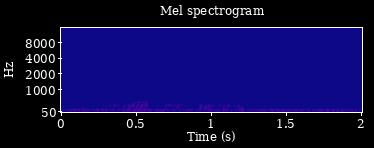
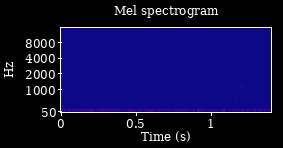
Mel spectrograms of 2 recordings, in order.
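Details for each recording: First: Thorens TD 165 turntable after installing a motor thrust bearing: a faint hum breaks into a loud fast buzzy knock as the grub screw is mis-set, and the knocking goes away once adjusted properly. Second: Thorens TD165 turntable motor, previously knocking, with the platter on after a thrust bearing install and hex screw adjustment: very quiet, even run with a faint low hum. The knock returns if the screw is misadjusted.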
